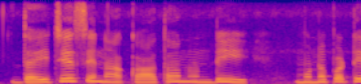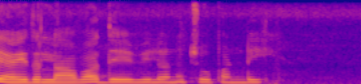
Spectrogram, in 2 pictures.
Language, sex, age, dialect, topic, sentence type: Telugu, female, 41-45, Central/Coastal, banking, statement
